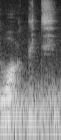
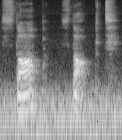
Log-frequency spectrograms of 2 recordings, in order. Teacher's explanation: So the allomorphs, or the realizations of the morpheme, the past tense morpheme ed, depend again on the last sound to which it is attached. So it's pronounced as t following voiceless segments. So if you have walk, k is voiceless.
